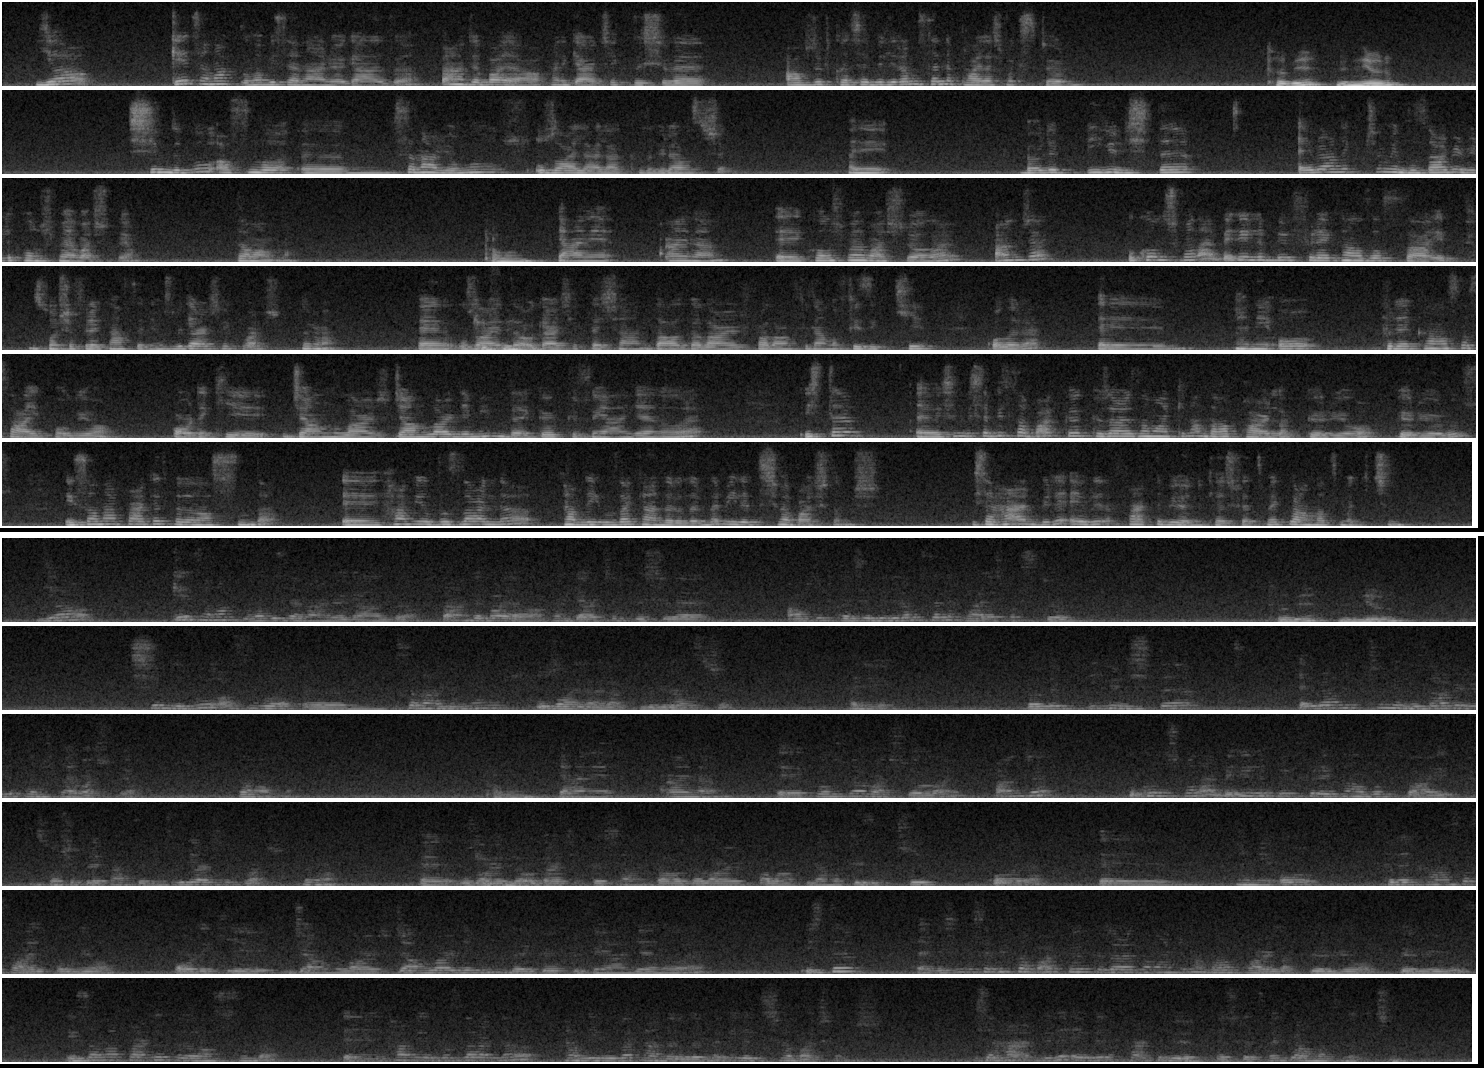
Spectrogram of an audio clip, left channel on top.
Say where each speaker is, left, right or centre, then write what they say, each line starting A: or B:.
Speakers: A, on the left; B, on the left.
A: Ya geçen aklıma bir senaryo geldi. Bence bayağı hani gerçek dışı ve absürt kaçabilir ama seninle paylaşmak istiyorum.
B: Tabii dinliyorum.
A: Şimdi bu aslında em, senaryomuz uzayla alakalı birazcık. Hani böyle bir gün işte evrendeki tüm yıldızlar birbiriyle konuşmaya başlıyor. Tamam mı?
B: Tamam.
A: Yani aynen e, konuşmaya başlıyorlar. Ancak bu konuşmalar belirli bir frekansa sahip. Sonuçta frekans dediğimiz bir gerçek var, değil mi? e, uzayda
B: Kesinlikle.
A: o gerçekleşen dalgalar falan filan o fiziki olarak e, hani o frekansa sahip oluyor oradaki canlılar canlılar demeyeyim de gökyüzü yani genel olarak işte e, şimdi işte bir sabah gökyüzü her zamankinden daha parlak görüyor görüyoruz İnsanlar fark etmeden aslında e, hem yıldızlarla hem de yıldızlar kendi aralarında bir iletişime başlamış. İşte her biri evrenin farklı bir yönünü keşfetmek ve anlatmak için.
